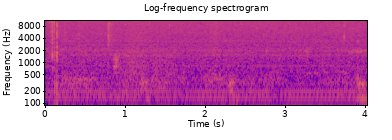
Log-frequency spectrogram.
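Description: Air bubbles gurgle and pop softly in water.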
